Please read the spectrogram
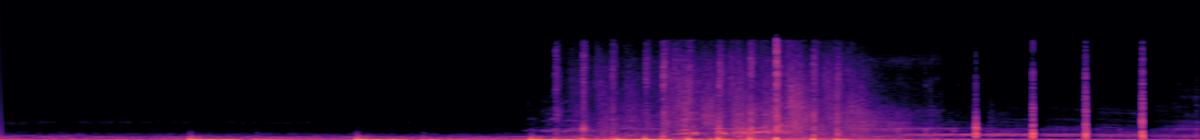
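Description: Methane-filled balloons bursting into fireballs one after another: deep booms about once a second, then from about halfway a dense run of crackling pops, with a few single sharp cracks near the end.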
